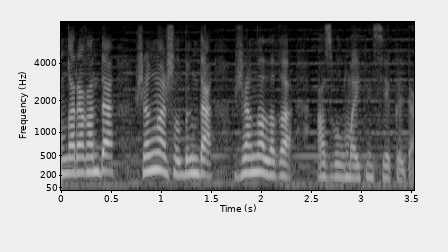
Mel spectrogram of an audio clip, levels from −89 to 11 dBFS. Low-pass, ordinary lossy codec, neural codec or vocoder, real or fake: none; none; none; real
